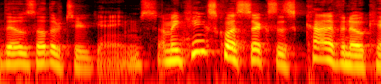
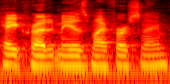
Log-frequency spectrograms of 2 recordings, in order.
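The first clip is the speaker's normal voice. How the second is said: plain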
